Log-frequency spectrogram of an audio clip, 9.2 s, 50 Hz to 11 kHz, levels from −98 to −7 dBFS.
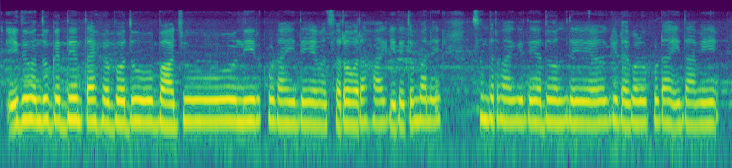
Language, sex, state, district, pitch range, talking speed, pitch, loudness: Kannada, female, Karnataka, Shimoga, 210-225 Hz, 125 wpm, 220 Hz, -15 LUFS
